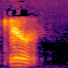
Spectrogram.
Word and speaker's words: Garrard: Now he is a prosecutor at, is it Garrard or Girard? Soft G or hard G County? – It's Garrard, actually.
